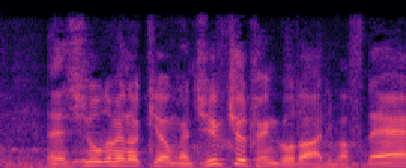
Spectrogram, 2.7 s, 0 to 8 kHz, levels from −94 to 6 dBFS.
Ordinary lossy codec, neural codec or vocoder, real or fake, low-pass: none; codec, 16 kHz, 2 kbps, X-Codec, WavLM features, trained on Multilingual LibriSpeech; fake; 7.2 kHz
